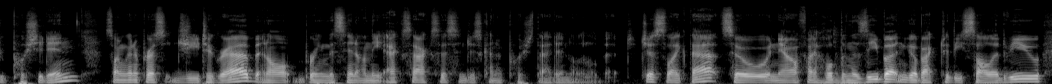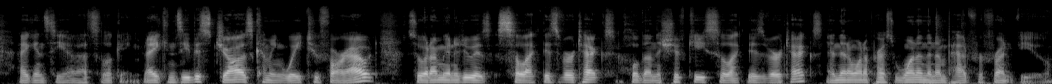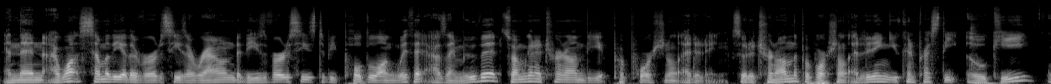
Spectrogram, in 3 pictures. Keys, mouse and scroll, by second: 1.8 g, 6.4 g, 6.8 scroll down 2, 9.6 z, 9.9 scroll down 1, 10.1-11.9 middle drag, 11.9 scroll up 3, 12.0-14.9 middle drag, 14.9-15.6 scroll up 1, 15.6 right click, 16.5-17.7 middle drag, 17.7-19.5 shift+right drag, 19.5 KP_1, 24.9 g, 30.6 o.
